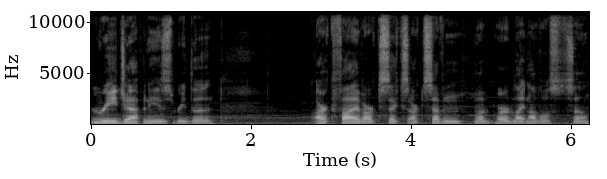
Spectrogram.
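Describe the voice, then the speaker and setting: Over music in the background, a man speaks very slowly in a fairly low pitch with a monotone, flat delivery. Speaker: gaming streamer. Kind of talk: live game commentary. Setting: live stream. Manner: halting, trips over words.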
